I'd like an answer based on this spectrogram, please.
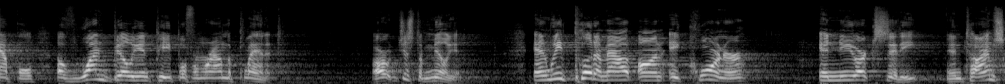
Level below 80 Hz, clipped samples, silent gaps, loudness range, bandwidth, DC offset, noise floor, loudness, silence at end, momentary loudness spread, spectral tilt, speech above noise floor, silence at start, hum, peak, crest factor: -60 dBFS; under 0.1%; none; 5 LU; 16.5 kHz; under 0.1%; -58 dBFS; -20 LUFS; 0 s; 10 LU; -3.5 dB/octave; 39 dB; 0 s; none; -4 dBFS; 16 dB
